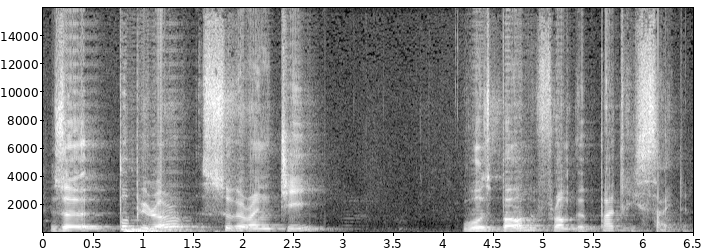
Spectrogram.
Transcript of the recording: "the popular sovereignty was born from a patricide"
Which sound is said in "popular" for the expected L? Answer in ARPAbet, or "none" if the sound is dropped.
L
